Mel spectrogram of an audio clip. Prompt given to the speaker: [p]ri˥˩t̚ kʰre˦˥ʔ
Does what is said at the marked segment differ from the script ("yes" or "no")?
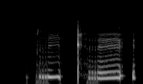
no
